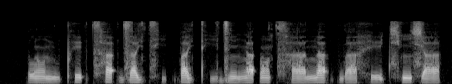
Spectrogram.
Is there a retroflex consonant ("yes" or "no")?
no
